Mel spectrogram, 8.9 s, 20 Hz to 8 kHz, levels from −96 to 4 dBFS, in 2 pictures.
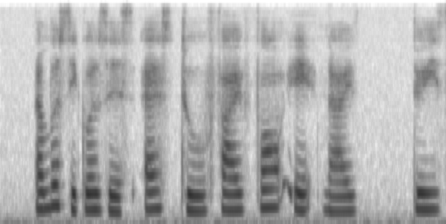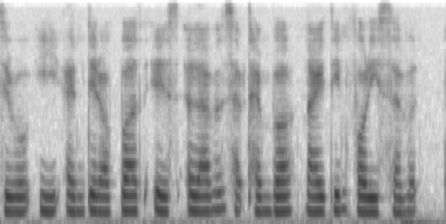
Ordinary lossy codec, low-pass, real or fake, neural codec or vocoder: none; 7.2 kHz; real; none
